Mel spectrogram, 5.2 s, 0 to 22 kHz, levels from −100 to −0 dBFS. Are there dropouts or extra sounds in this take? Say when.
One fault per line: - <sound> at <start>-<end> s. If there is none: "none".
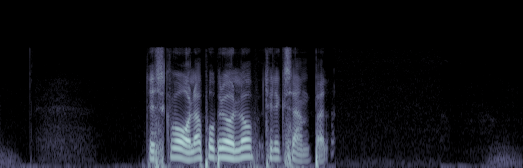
none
